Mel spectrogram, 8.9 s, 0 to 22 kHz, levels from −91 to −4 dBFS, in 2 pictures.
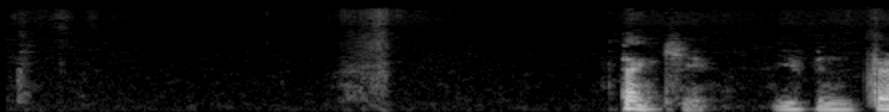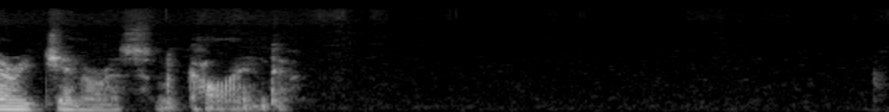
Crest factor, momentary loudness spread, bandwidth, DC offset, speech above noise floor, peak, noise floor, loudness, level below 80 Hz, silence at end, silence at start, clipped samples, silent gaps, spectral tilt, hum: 30 dB; 25 LU; 16 kHz; under 0.1%; 42 dB; -10 dBFS; -75 dBFS; -34 LUFS; -72 dBFS; 3 s; 0.1 s; under 0.1%; none; -7 dB/octave; none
